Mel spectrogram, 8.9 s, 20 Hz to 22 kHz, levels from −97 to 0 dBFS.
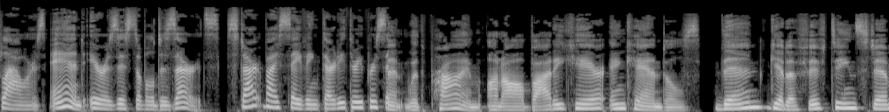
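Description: From 3.88 s to the end at 8.9 s, the speech suddenly drops about four semitones and drags at 0.8 times its proper pace. This section at the wrong speed was likely caused by that stretch being played back against a slower clock than it was recorded with.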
